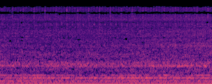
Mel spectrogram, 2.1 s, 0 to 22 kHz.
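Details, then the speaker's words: 2010 Nissan Grand Livina, flooded to half-wheel height, after repair of rough noise a mechanic attributed to the alternator: recorded at open bonnet, steady even idle hum with no roughness or ticking; normal idle. "Ini posisi kita di kap mesin yang sudah terbuka. Tidak ada suara kasar dan tidak ada suara gelitik ya. Tidak ada juga suara gelitik."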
